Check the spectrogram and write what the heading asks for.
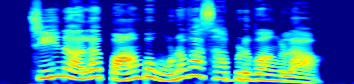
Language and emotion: Tamil, surprised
